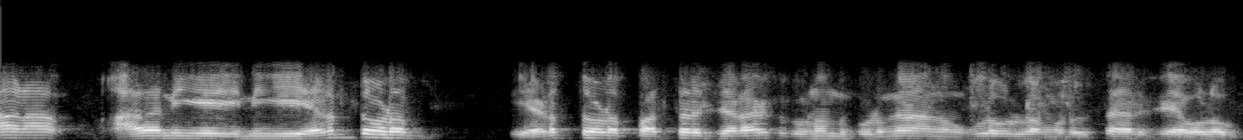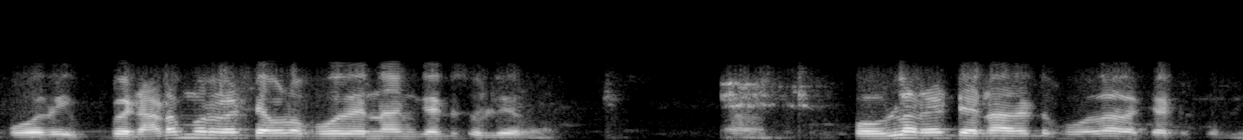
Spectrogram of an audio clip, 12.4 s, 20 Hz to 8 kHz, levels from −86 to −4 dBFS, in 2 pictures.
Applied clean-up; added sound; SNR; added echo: none; none; none; none.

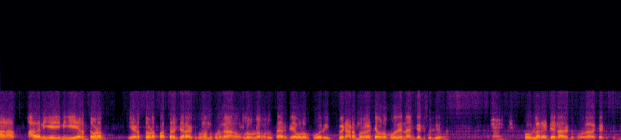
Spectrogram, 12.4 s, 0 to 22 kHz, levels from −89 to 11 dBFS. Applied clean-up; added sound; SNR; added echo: neural separator model SepFormer DNS4.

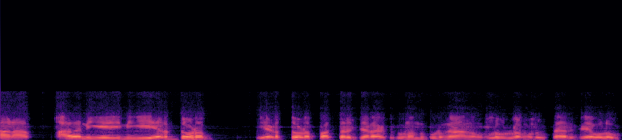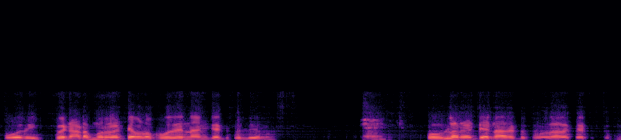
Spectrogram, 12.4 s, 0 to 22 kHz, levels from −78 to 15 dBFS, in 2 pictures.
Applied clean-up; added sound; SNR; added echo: neural mask model RNNoise.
